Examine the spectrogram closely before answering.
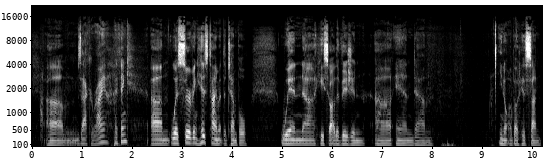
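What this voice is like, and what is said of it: Slightly out of breath. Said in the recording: “I'm a little bit out of breath. I'm holding my son here.”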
